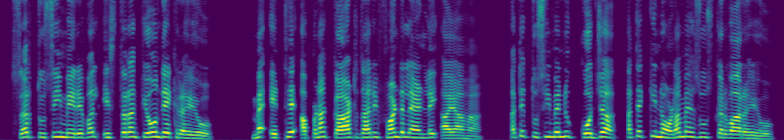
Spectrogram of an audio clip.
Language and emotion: Punjabi, disgusted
